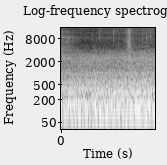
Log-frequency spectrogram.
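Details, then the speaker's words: 2005 Toyota Tacoma with P0301: after swapping cylinder 1 ignition coil to cylinder 5, low idle with uneven stumbling beat; scanner misfire moves to cylinder 5, cylinder 1 clean, confirming faulty coil. "vamos a darle arranque a este motor arrancó Y sí miren Aquí está aquí se pasó el Miss fire Miren el cilindro 5 miren"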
